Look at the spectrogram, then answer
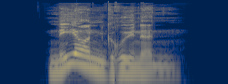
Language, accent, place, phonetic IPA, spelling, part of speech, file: German, Germany, Berlin, [ˈneːɔnˌɡʁyːnən], neongrünen, adjective, De-neongrünen.ogg
- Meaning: inflection of neongrün: 1. strong genitive masculine/neuter singular 2. weak/mixed genitive/dative all-gender singular 3. strong/weak/mixed accusative masculine singular 4. strong dative plural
